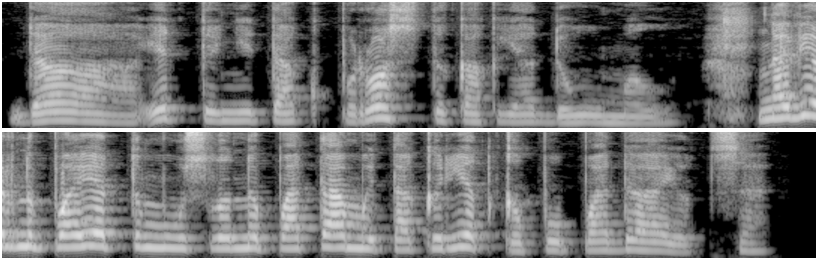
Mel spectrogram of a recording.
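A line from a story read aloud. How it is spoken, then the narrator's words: Sad. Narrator (Russian): грустно добавил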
